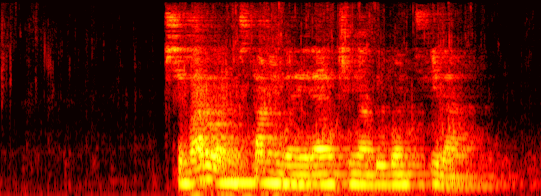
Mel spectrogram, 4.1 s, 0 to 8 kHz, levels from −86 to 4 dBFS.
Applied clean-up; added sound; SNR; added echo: neural separator model SepFormer DNS4.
